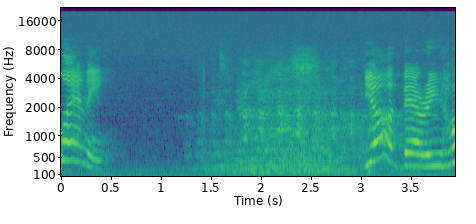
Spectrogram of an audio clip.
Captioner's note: laughter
